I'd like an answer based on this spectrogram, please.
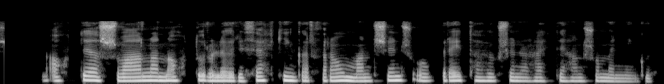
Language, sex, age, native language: Icelandic, female, 30-39, Icelandic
